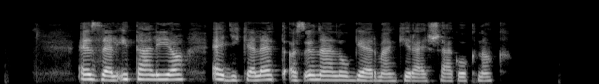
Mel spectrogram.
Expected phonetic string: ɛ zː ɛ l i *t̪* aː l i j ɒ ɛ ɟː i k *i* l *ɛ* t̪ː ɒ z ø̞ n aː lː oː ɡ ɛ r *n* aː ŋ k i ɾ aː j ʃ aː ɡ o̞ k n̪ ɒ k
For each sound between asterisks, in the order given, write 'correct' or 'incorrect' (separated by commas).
correct, incorrect, correct, incorrect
